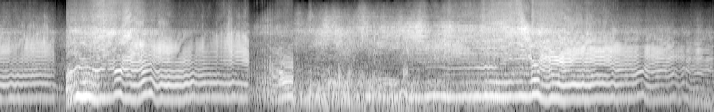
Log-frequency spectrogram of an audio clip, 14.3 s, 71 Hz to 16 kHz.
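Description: Husqvarna TC300 two-stroke motocross bike's engine, with its FMF pipe and silencer, revving hard under load. Its pitch rises and falls with the throttle, with brief throttle chops about a second in and again around five seconds in.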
